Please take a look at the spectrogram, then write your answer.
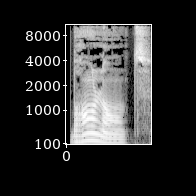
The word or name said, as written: branlant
